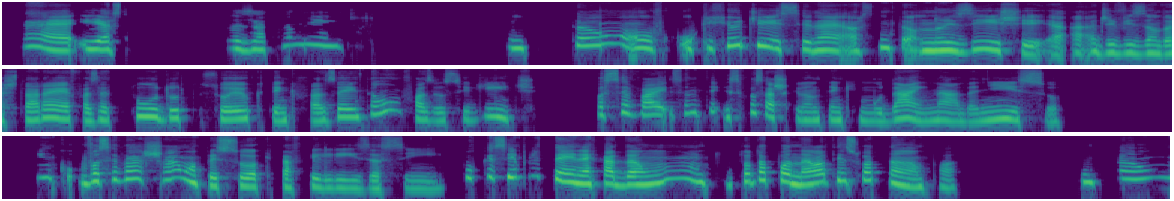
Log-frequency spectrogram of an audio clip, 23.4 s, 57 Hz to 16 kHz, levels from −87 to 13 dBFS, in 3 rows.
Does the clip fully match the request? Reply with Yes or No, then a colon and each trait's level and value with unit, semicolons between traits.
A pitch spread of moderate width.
No: wide, 8.9 semitones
